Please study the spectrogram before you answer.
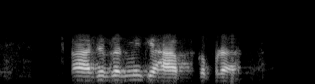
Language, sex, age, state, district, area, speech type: Hindi, female, 60+, Uttar Pradesh, Varanasi, rural, conversation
